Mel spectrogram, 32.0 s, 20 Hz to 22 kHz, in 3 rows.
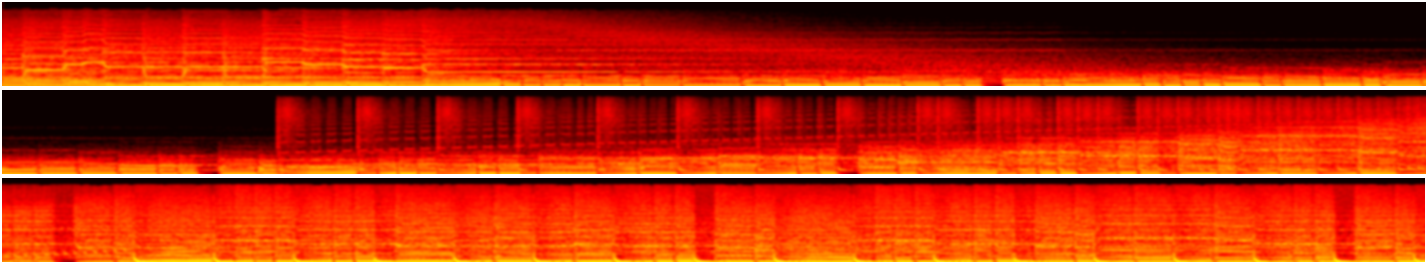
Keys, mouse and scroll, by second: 1.1 Tab, 3.8 click, 6.8 click, 7.1 Tab, 7.9 click, 10.4-12.0 drag, 12.2-15.4 drag, 15.9 Tab, 17.5 click, 19.9 middle click, 20.7 middle click, 21.4-22.4 drag, 23.1 click.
